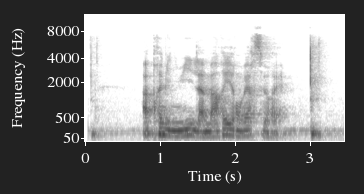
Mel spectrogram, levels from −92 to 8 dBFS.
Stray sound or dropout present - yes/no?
no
